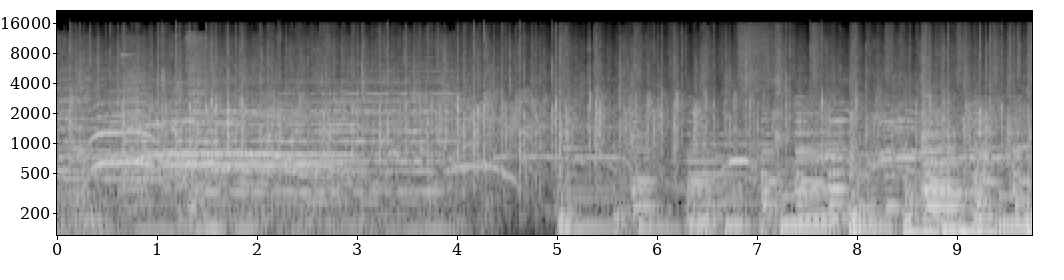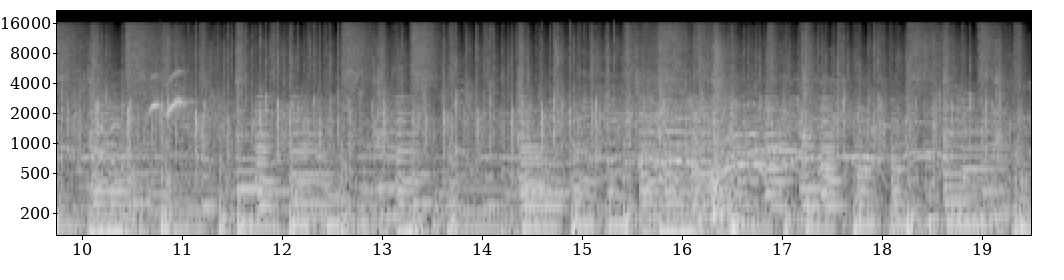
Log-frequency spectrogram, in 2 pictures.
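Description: A live jazz trio of piano, upright bass and drums playing an upbeat opening number: held notes at first, then bass and drums come in with a steady beat about five seconds in, while the audience applauds.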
